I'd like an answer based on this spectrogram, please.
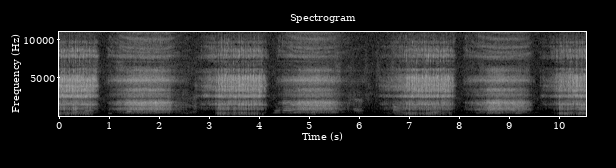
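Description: Rhythmic, buzzing snores that rise and fall with each breath, about one breath every three seconds, with quieter gaps between them.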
